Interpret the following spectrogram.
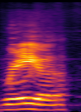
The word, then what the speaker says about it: Rhea: name, but I used to read it as Ree. I figure you're a great... And I now have to like overcompensate in my brain when I say the name, like, oh yeah, Rhea. That's how it's said.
